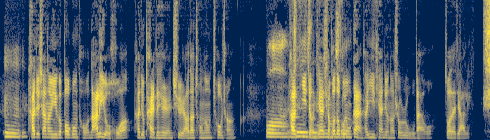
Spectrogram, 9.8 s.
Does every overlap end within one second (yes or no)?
no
